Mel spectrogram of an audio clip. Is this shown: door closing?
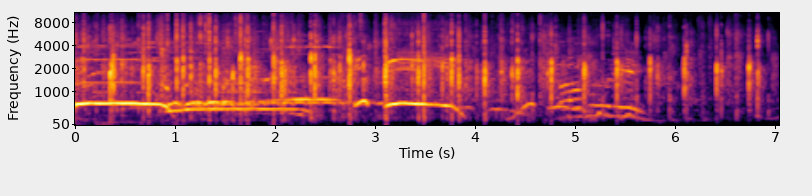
no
